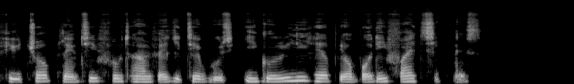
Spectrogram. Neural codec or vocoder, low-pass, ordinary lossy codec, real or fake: none; 14.4 kHz; none; real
